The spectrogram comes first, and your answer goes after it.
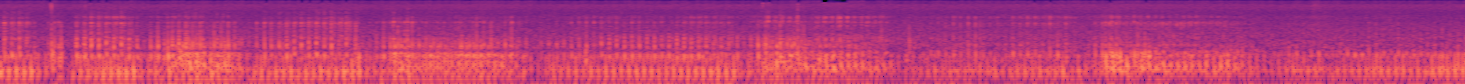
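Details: Domestic cat purring steadily in a close recording, a continuous low rumbling throb with gentle swells in intensity, no other clear sounds.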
